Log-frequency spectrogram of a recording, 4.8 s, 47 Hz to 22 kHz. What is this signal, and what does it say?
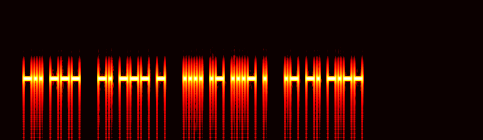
Morse code, heard as a keyed tone, about 44 wpm, 700 Hz. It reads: DO NOT HAVE ANY
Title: Sets of 4 Words 45wpm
